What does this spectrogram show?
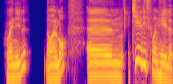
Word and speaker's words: Whannell: Bonjour à tous, il va être question aujourd'hui de Insidious 3, réalisé par Leith Whannell, je crois que ça se prononce comme ça, Whannell, normalement.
